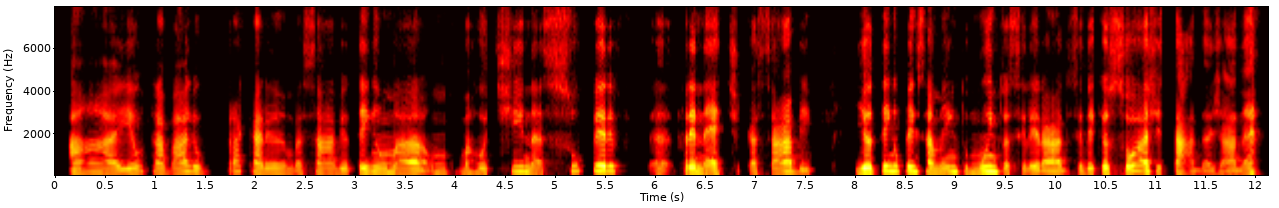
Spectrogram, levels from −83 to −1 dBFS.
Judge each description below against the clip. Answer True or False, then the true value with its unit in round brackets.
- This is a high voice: True (200 Hz)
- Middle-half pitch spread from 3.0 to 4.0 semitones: False (4.7 semitones)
